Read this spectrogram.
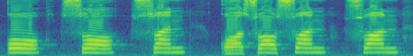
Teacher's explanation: لیکن یہ تینوں موٹے ہیں، قوف موٹا، صاد موٹا، صاد موٹا، تینوں موٹے پڑھنے ہیں۔ قو صو سن، قو صو سن، سن، اب تنوین کے ساتھ بھی موٹا ہی ہوگا۔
